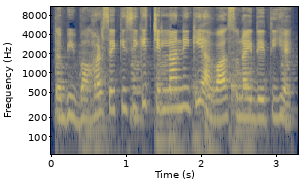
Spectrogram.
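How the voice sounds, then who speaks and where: A woman's voice: mid-range voice, lively intonation, moderate pace. A woman reading scripted moral-story narration as the storyteller. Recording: music behind the voice.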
